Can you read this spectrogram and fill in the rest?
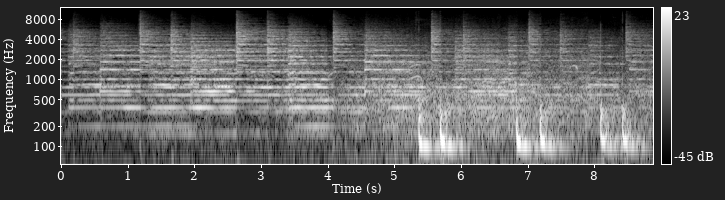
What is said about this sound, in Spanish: Y Elche, mientras las campanas repican al aire luminoso de la mañana, sigue el refrán a pie juntillas.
